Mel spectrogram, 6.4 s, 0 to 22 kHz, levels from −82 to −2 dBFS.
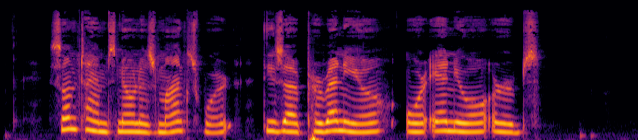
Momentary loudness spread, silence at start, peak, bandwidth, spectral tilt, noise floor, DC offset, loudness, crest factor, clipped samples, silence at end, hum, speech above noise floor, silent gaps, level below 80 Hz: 11 LU; 0.5 s; -2 dBFS; 16 kHz; -4 dB/octave; -57 dBFS; under 0.1%; -18 LUFS; 16 dB; under 0.1%; 1 s; none; 41 dB; none; -36 dBFS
